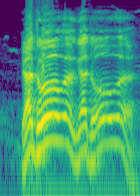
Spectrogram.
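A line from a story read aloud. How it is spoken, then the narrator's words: Guests shouting. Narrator (Russian): крикнули гости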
